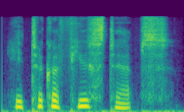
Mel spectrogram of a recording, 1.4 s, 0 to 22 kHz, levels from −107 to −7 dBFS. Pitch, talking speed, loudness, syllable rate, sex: 195 Hz, 215 wpm, -18 LUFS, 4.1 syllables/s, female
